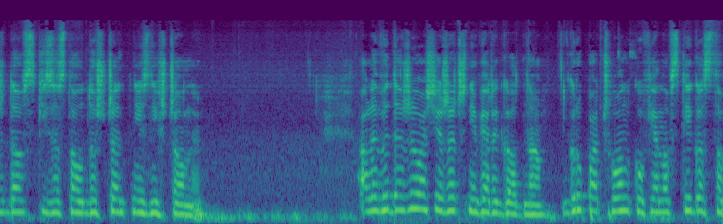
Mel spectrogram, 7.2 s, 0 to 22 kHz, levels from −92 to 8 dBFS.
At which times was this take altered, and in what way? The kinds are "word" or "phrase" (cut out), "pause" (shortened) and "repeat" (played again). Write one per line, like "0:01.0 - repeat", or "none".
none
